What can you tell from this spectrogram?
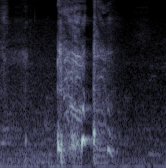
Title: sorry i cough at the end 😅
